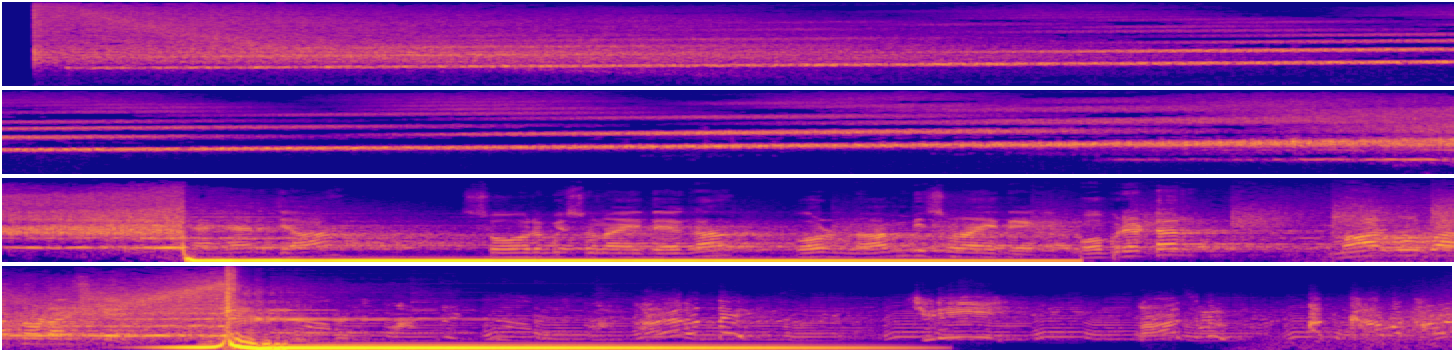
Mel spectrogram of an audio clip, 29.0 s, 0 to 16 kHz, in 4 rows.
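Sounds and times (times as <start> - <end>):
rising synthesizer tone: 11.3 - 19.9, 21.4 - 26.3
low steady synth tone: 15.4 - 19.9, 22.1 - 26.4.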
